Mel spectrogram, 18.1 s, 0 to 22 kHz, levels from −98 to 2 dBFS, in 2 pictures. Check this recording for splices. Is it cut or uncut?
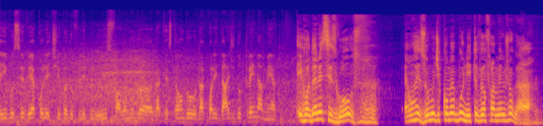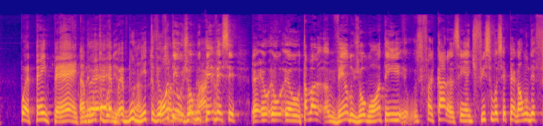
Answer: cut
